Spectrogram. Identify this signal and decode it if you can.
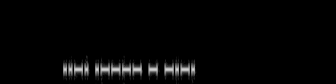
Morse code, heard as a keyed tone, about 42 wpm, 700 Hz. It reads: F1TC
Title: DXCC-100 Call Signs - 4 Characters - 45wpm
